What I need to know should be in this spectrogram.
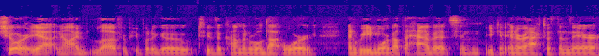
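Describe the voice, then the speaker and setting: Over a quiet background, a man with a fairly low pitch and an ordinary speaking voice talks at a moderate pace with fairly even intonation. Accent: American. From Richmond, Virginia. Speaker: author. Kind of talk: casual interview.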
